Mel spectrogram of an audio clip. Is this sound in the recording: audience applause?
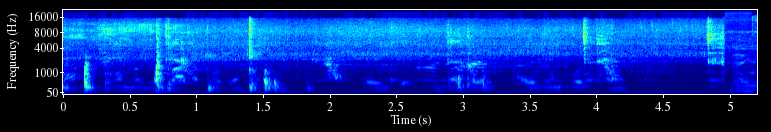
no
